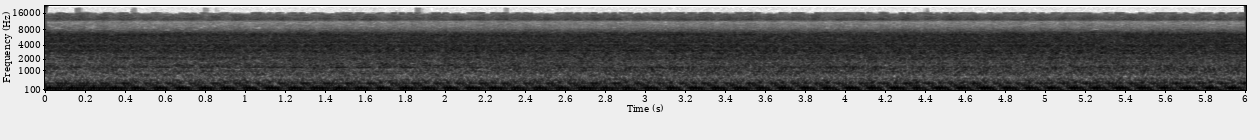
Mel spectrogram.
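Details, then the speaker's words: Aluminum-block 5.3 L LS V8 swapped into a 1936 GMC truck, just after first start in about 60 years, on jack stands; deep steady even idle, no misses, ticks or knocks, header smoking slightly; normal idle. "Well, she started right up. I don't see anything too catastrophic yet."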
